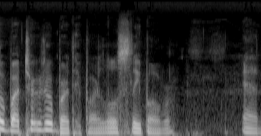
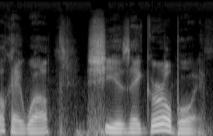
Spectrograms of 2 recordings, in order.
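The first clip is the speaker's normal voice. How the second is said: ordinary delivery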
